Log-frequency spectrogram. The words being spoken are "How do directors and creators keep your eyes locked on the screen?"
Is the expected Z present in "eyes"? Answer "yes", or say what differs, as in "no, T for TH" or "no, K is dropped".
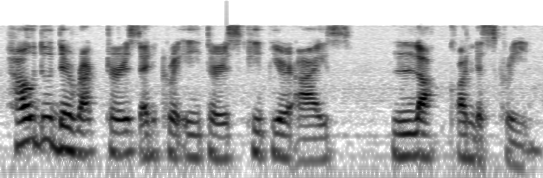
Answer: no, S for Z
